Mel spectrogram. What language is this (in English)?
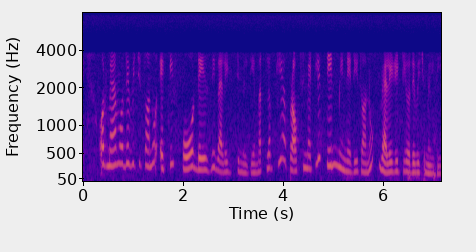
Punjabi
